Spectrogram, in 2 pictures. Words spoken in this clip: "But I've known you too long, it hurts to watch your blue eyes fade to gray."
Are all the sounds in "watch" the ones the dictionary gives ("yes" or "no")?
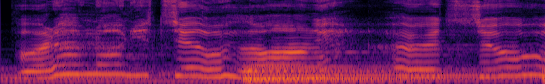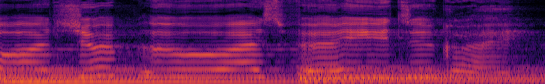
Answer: yes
